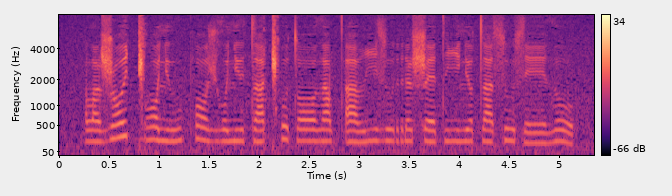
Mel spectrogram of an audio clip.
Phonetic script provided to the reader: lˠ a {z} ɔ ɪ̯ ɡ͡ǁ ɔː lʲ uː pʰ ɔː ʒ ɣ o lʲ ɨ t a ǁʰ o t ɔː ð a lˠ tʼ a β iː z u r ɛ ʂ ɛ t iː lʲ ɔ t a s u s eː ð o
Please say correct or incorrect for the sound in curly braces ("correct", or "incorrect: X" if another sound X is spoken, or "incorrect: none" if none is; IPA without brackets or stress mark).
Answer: incorrect: ʐ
